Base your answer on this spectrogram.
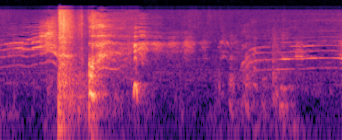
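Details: Indoor domestic cat meowing at a cat-shaped balloon a man moves around, also hissing and scratching at it; loud drawn-out harmonic yowls with a sharp burst near the start, then wavering falling meows, a person speaking faintly.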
